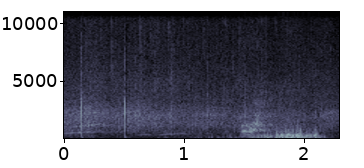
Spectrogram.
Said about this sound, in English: Let's give him a round of applause for knowing how to fix the problem.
